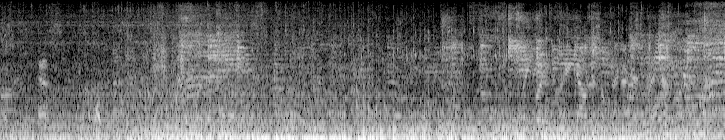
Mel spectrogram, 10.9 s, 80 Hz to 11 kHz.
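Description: The 1955 Jaguar roadster's 3.4-litre straight-six engine running steadily, getting louder for a few seconds in the middle, with voices around it.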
